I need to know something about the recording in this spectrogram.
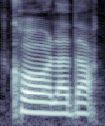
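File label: "colat", female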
